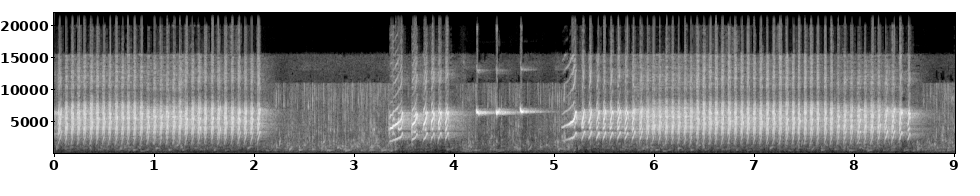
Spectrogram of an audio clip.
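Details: Full besetan of cucak kinoy for competition bird training: two long stretches of fast, even, buzzy chattering, separated by rising whistled phrases and a brief thin sustained whistle.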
